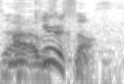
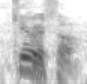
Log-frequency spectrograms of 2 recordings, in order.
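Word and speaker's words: Curaçao: It was Curacao. – Curacao. – Yeah, Curacao. – There you go.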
